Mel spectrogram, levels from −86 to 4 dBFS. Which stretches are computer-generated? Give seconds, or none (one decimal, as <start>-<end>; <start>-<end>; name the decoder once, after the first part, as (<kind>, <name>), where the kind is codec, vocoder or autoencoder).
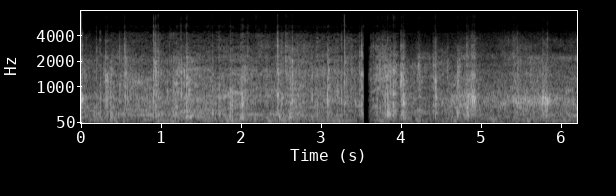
0.0-3.7 (codec, DAC)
